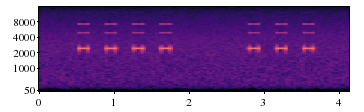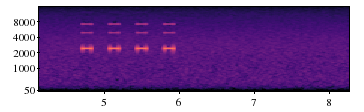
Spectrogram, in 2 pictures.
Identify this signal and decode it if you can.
Beep code, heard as a piezo beeper, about 2450 Hz. 4-3-4. In Phoenix BIOS tables: time-of-day clock failure.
